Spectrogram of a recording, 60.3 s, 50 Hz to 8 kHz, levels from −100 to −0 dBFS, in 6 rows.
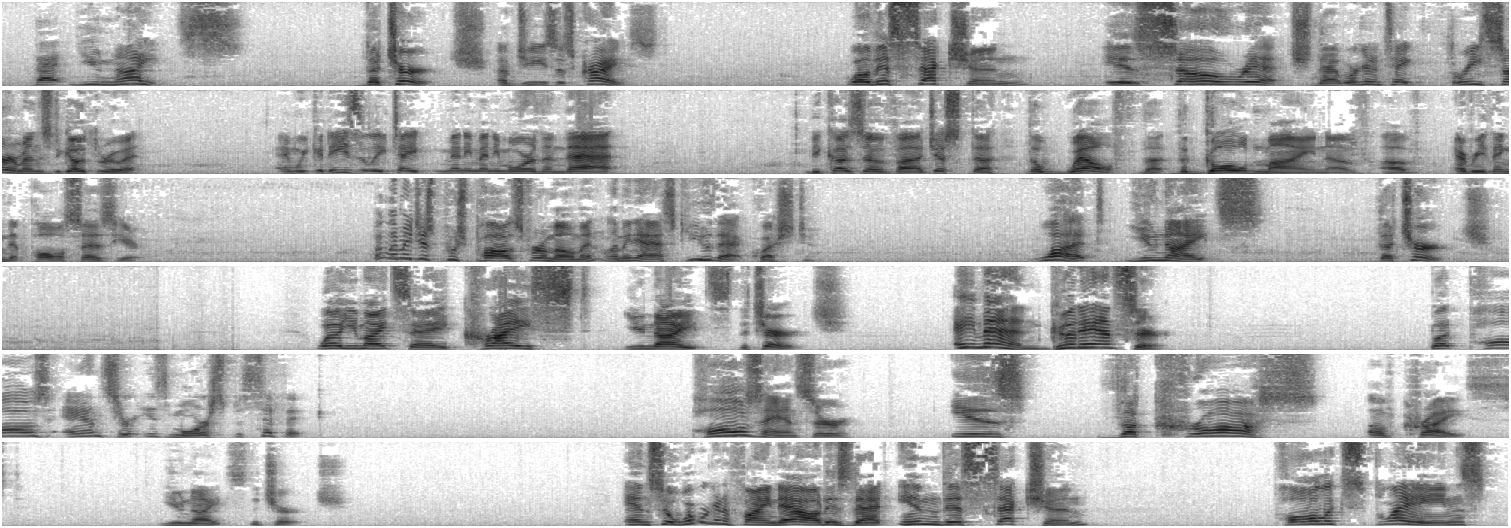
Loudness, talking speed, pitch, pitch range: -20 LUFS, 110 wpm, 205 Hz, 165-240 Hz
